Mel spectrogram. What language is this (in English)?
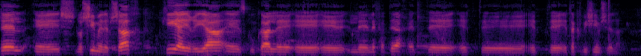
Hebrew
